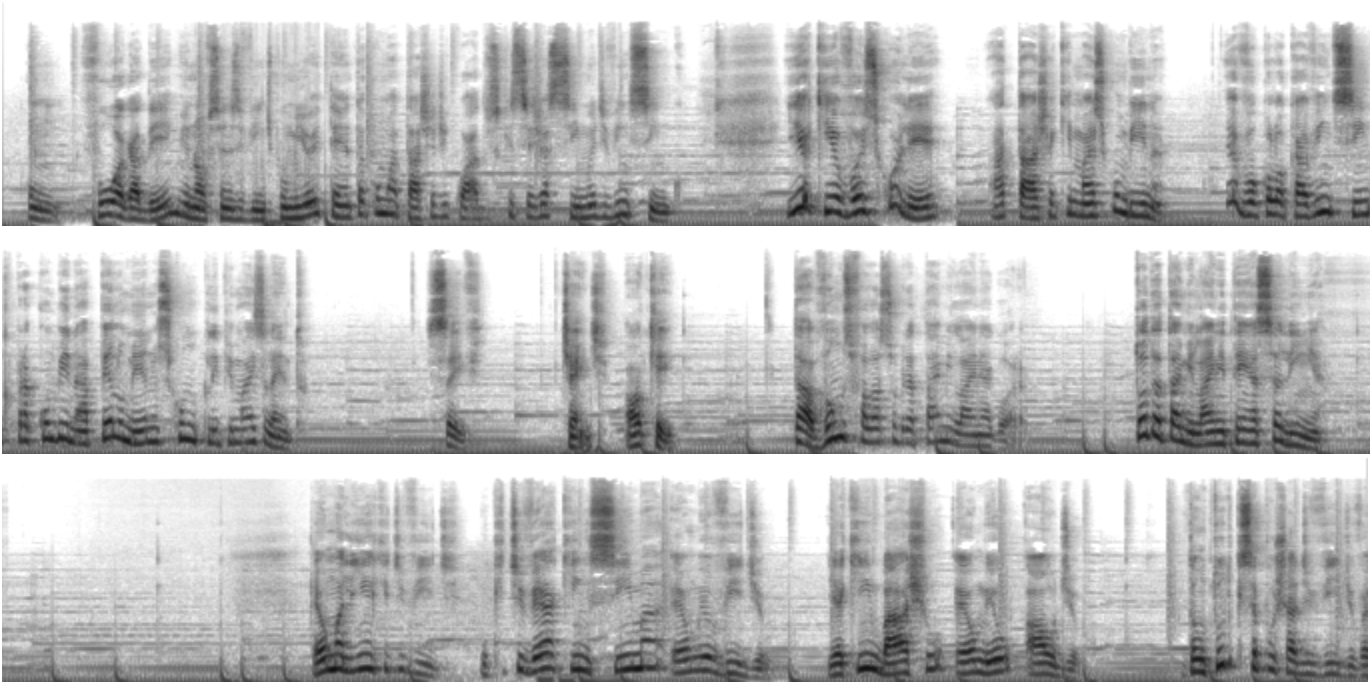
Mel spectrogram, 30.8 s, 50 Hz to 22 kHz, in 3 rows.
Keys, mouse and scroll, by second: 10.3 click, 29.0 double click.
